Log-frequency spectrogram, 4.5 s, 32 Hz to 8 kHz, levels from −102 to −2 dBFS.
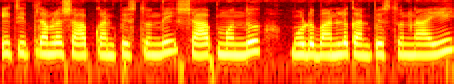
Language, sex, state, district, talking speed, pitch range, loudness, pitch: Telugu, female, Telangana, Mahabubabad, 130 wpm, 220-240 Hz, -15 LUFS, 230 Hz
